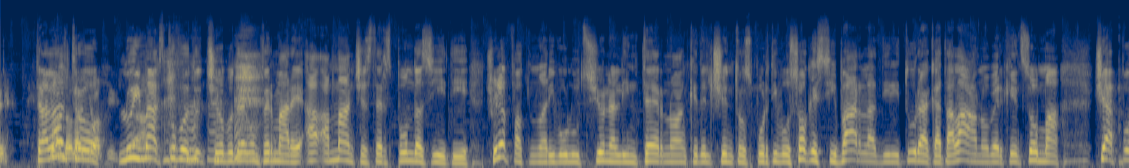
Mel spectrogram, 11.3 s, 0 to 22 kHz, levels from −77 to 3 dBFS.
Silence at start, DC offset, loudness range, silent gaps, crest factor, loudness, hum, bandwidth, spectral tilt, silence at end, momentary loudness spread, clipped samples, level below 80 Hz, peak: 0 s; under 0.1%; 3 LU; none; 16 dB; -17 LUFS; none; 13.5 kHz; -5.5 dB/octave; 0 s; 6 LU; under 0.1%; -48 dBFS; 0 dBFS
